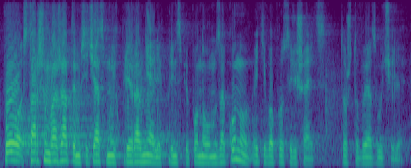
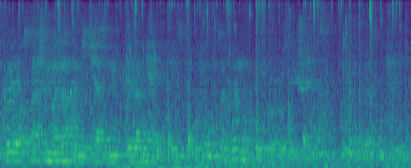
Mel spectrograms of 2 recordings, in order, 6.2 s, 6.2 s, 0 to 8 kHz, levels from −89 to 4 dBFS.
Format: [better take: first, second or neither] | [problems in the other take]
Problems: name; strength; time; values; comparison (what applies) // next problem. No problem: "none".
first | background sound (Rain); 3 dB below the speech // room echo; dies away in 0.9 s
